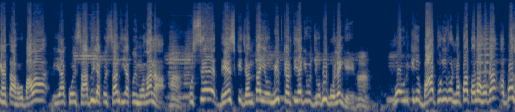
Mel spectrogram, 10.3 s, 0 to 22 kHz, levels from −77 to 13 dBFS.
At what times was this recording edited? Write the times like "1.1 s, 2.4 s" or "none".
none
